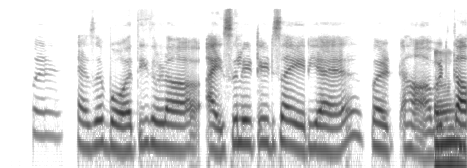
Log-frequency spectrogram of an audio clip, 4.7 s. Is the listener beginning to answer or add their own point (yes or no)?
no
